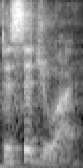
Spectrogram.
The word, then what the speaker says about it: Decidueye: like oh yeah that's how you say it decidueye he's just so cool man and that's who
